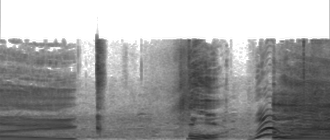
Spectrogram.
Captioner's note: cheers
